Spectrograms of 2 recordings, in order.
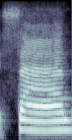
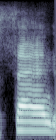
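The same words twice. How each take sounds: First: "san" with no d at all; dropped final d. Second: "sand" with a clear final d; "sand" in full; final d kept. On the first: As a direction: end "san" on the n. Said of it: "You say". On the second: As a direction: finish "sand" on the d. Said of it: "instead of". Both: Shown as a demonstration.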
